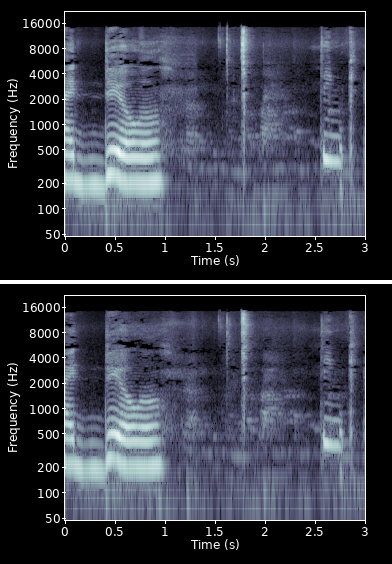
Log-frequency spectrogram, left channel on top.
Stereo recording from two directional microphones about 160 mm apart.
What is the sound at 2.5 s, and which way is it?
Speech, 25° left (ahead or behind).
